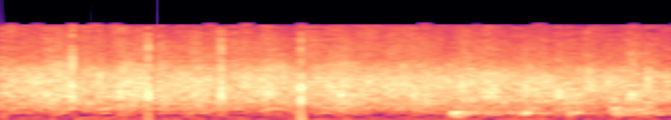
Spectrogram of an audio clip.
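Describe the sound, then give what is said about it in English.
A church audience breaks into steady applause as a hand clap of praise during a morning service, many hands clapping in a dense, continuous wash with a few sharper individual claps standing out, and a faint murmur of voices underneath. “All the unspoken prayer requests, if you have a need today, let's go ahead and give him one more good hand clap of praise this morning.”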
